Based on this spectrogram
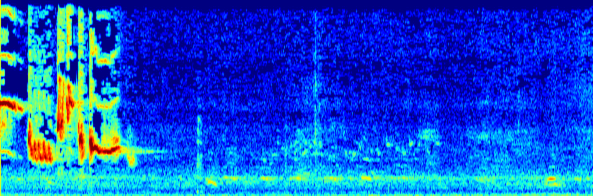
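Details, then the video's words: A European robin sings in winter: one brief phrase of high, thin, quick-changing warbled notes, then silence against a soft outdoor hush. "winter Robin song"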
